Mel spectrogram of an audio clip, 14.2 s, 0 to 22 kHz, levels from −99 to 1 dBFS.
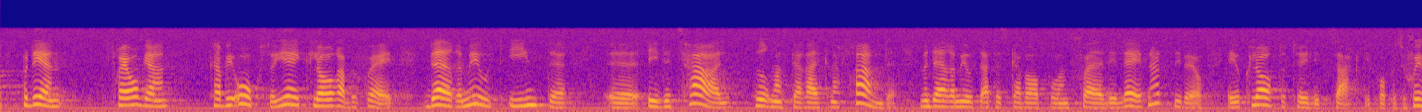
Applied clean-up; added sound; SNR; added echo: none; none; none; none.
